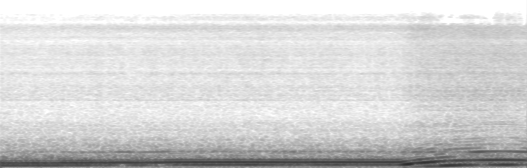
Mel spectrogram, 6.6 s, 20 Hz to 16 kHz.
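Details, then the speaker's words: 998 Mini A-series engine on dyno at wide open throttle around 1100–1500 rpm making about 50 ft-lb, small carb, Maina M14 cam, 123 ignition distributor, 10.4:1 compression: steady smooth drone, no tapping or rattle; tapping cured. "so wide open throttle it 11,00 1500 RPM is still knocking on for 50 foot pound it's really friendly"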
